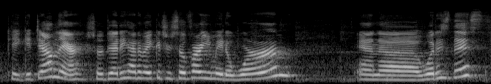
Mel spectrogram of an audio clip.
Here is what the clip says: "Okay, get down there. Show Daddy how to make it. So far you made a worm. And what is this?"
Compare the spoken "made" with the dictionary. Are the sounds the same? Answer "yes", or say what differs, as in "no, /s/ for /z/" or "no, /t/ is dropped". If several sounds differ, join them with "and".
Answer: yes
